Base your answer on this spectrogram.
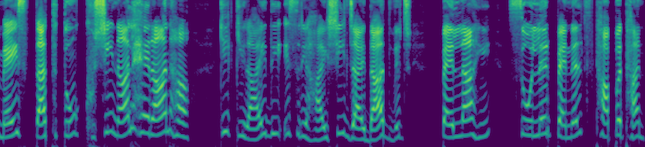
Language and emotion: Punjabi, surprised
